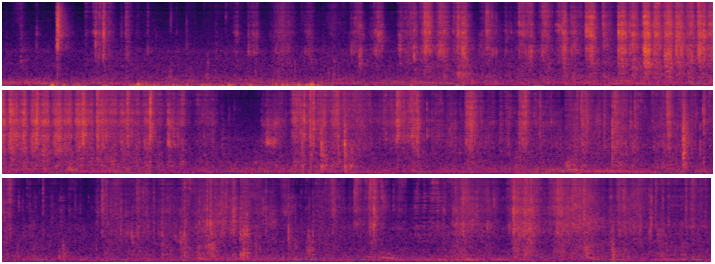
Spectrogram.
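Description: Pole saw sawing back and forth through the fibrous seed stalk of a Trachycarpus wagnerianus palm. The strokes come in quick runs, thickest and loudest from about six to twelve seconds in.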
